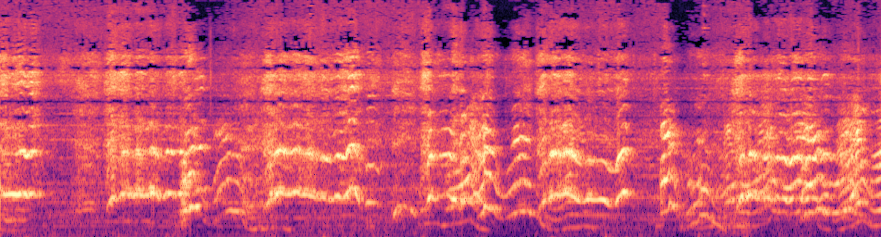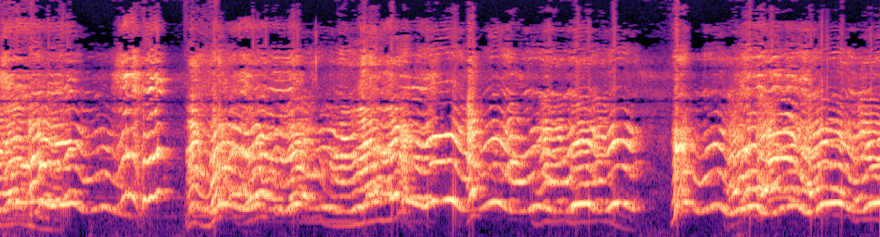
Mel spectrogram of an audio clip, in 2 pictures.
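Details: Two Siberian Husky sled dogs howling together with a person singing along; wavering, yodel-like howls rise and fall over one another, mixed with spoken words early on, growing into a steady chorus of overlapping wavy tones.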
